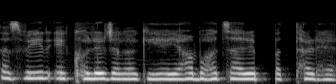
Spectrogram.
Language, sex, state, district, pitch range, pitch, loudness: Hindi, female, Uttar Pradesh, Lucknow, 245-260 Hz, 250 Hz, -15 LUFS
